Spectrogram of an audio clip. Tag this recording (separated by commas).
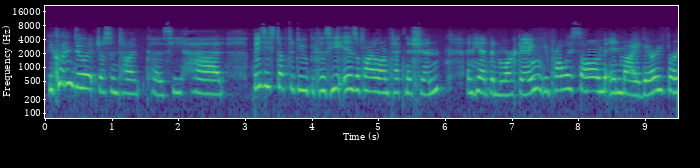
Speech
